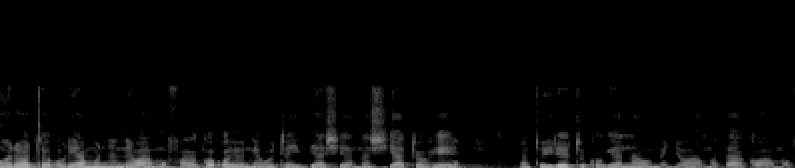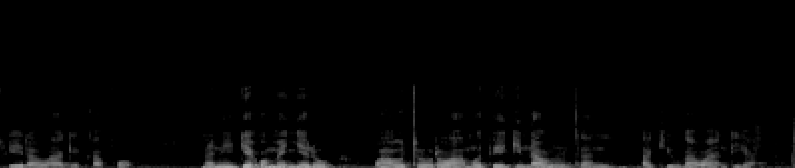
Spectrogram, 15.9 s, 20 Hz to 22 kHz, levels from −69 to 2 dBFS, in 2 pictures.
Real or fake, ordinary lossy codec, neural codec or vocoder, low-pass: fake; none; vocoder, 24 kHz, 100 mel bands, Vocos; 10.8 kHz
